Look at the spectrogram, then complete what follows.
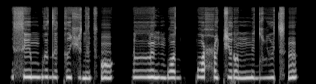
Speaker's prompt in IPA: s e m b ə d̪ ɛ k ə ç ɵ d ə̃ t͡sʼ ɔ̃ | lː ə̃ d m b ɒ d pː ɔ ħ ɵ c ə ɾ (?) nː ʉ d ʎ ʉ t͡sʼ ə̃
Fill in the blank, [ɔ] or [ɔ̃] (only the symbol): ɔ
